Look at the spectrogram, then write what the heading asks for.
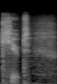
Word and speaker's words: Qt: be covering it's called cute it's spelled cutie but it's pronounced cute and when you search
